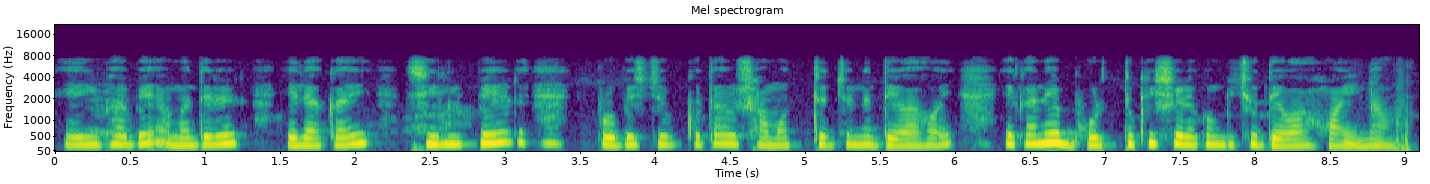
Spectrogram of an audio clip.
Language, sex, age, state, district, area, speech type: Bengali, female, 45-60, West Bengal, Purba Bardhaman, rural, spontaneous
